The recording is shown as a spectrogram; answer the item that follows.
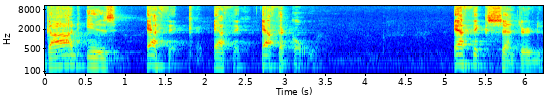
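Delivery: very slow, deliberate, word by word delivery. A speaker slows down so the audience can understand, speaking slowly. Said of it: "I got to say this slow".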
